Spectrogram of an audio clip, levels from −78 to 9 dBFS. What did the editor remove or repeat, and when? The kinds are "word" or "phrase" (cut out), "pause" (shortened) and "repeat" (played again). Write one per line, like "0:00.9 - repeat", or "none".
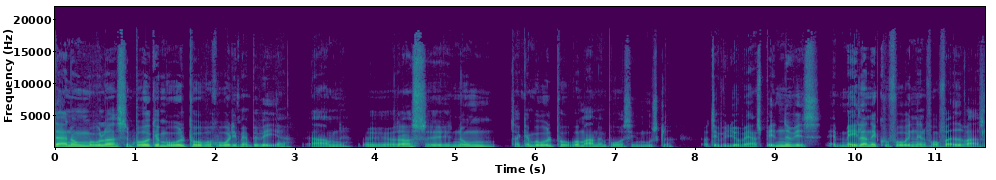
0:07.8 - pause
